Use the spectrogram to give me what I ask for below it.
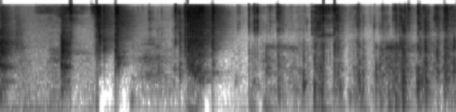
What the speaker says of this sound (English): excuse the horrible tapey noise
